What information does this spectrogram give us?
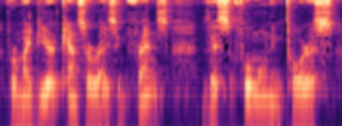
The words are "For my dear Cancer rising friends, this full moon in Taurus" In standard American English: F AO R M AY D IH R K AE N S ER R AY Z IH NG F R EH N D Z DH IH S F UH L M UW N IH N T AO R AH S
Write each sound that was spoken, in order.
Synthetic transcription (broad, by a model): F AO R M AY D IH R K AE N S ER R AY Z IH NG F R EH N D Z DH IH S F UH L M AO N IH N T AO R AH S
